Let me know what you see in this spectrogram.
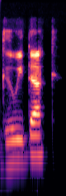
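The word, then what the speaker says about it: geoduck: dish um I think it's called gooey duck because they make that's the joke and I was like I it's spelled this way but they it was pronounced like this way and Ricky looks at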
